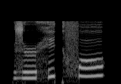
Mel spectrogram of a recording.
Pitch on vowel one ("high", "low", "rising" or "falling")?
low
